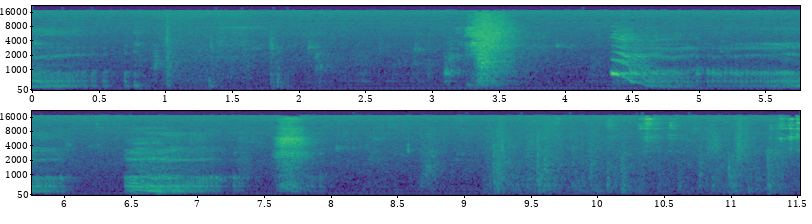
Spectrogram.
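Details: Wrigley, a dog making weird noises, gives one falling, tonal whine in the middle, surrounded by short huffs, breaths and soft indoor scuffling.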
